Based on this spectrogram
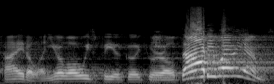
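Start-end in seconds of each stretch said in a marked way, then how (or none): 1.8-2.7 loud, high showbiz announcement of the name; big on-air call to bring the singer up; announcer call. Real, not acted. Host introducing singer to the audience, loud announcer call.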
